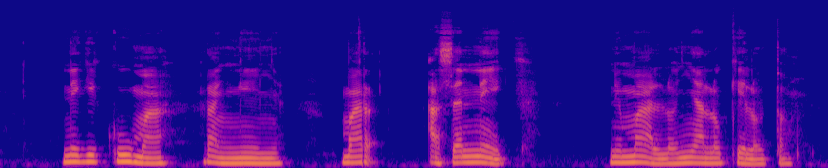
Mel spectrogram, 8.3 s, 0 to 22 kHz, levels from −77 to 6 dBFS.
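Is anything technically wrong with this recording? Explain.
No, nothing technically wrong turns up here, so this speech clip can be taken as it is without any fault to point out.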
